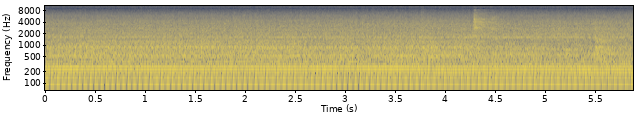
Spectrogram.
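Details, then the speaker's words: Kawasaki Prairie 400 single-cylinder ATV after engine rebuild with new cylinder, first start on choke: uneven hunting idle, smoking; carburetor still acting up, owner thinks it needs a float adjustment; rough idle. "the carburetor is still acting up so I think it needs a float adjustment"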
